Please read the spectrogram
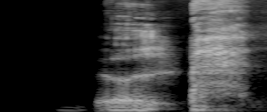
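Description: A man lets out two loud burps in quick succession, the first long and guttural, the second shorter and rougher, preceded by a soft throaty grunt.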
